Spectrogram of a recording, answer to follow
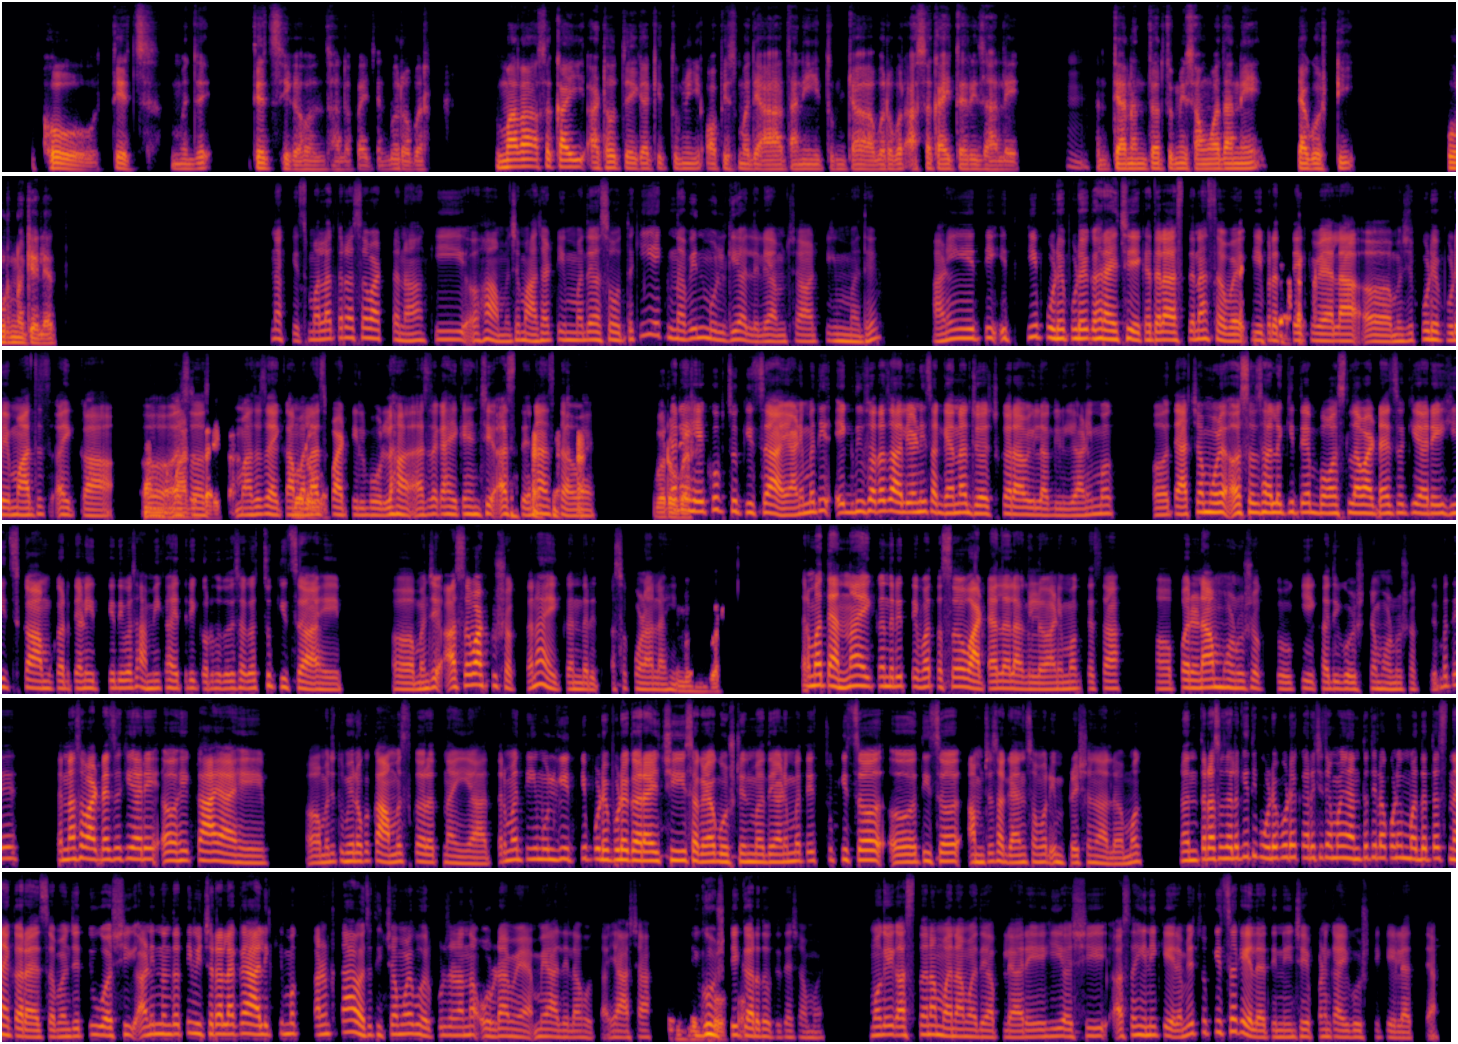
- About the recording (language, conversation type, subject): Marathi, podcast, टीममधला चांगला संवाद कसा असतो?
- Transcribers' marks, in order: tapping; other background noise; laughing while speaking: "बोला"; chuckle; in English: "इंप्रेशन"; laughing while speaking: "गोष्टी करत होती"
